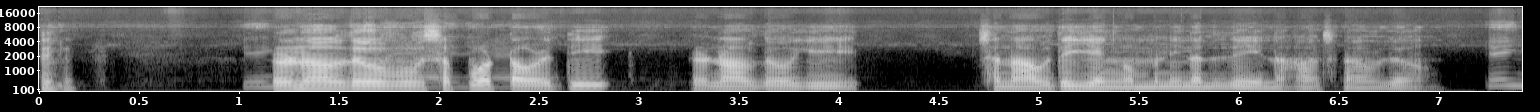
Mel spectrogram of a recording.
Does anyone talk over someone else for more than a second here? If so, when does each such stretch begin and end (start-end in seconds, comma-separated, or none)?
1.2-2.6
